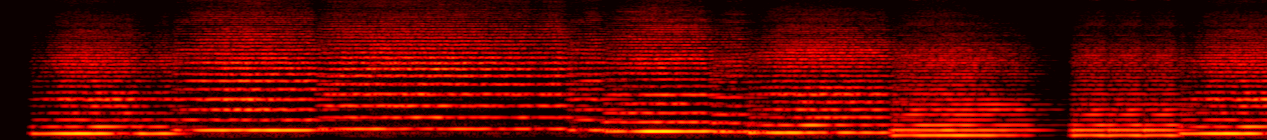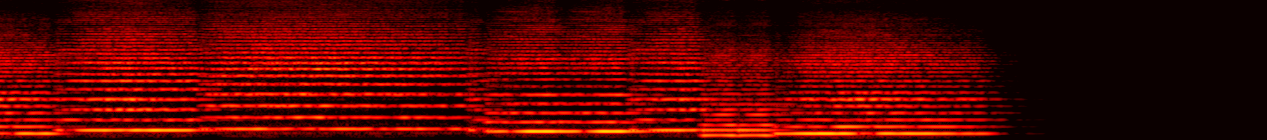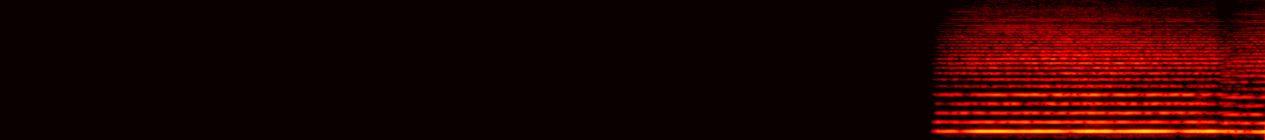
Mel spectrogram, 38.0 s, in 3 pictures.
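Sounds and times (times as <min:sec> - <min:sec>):
cello: 0:00.3 - 0:22.8, 0:34.7 - 0:37.9.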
